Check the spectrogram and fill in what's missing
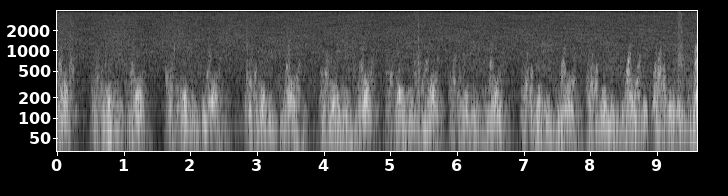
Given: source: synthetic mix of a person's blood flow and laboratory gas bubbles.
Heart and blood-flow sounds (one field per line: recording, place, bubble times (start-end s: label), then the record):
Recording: Doppler ultrasound of blood flow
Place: precordium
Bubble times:
0.18-0.26 s: bubbles
1.61-1.77 s: bubbles
2.82-2.88 s: bubbles
5.32-5.46 s: bubbles
8.58-8.64 s: bubbles
9.29-9.44 s: bubbles
From the record:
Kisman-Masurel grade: 121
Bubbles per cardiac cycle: 1 to 2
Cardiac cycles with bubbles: 10 to 50%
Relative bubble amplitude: barely perceptible (0.100 to 0.250)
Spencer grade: 2 (many but less than half of the cardiac periods contain bubble signals, singularly or in groups)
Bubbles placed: only in the low amplitude regions of the cardiac cycle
